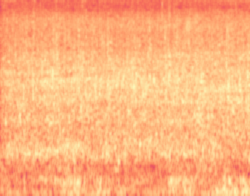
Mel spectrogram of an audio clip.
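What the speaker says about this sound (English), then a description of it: "Look at these beautiful waterfalls." Waterfalls at a zoo, a steady dense rush of falling water, loud and continuous with no voices.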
